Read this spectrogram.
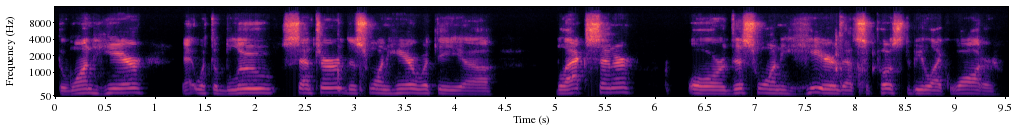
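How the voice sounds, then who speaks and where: A man's voice: on the high side, slow pace, fairly bright tone, a little hiss or hum. A middle-aged man teaching a chemistry class, explaining step by step with patient jokes. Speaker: chemistry instructor. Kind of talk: live online chemistry lecture.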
